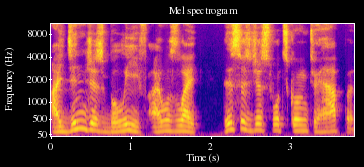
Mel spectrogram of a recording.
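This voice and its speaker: Recorded very cleanly against a silent background, a man with a non-native accent speaks at a moderate pace in a fairly high, dark, mellow voice with ordinary pitch variation. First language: not English. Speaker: language learning youtuber. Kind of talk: unscripted motivational talk to camera. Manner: spontaneous, unscripted.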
